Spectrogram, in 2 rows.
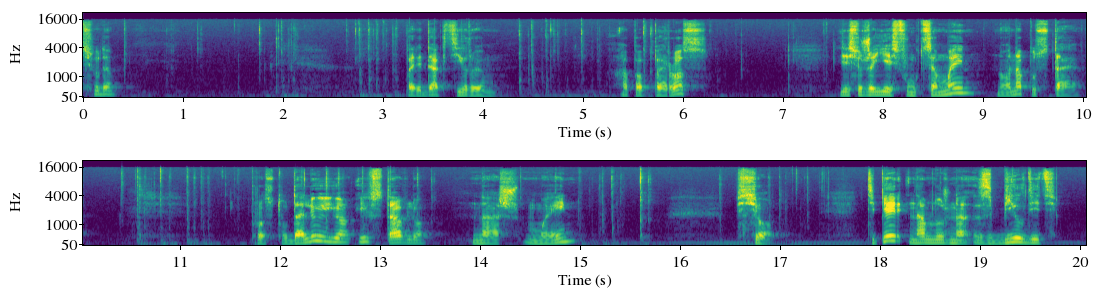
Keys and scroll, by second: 1.9 super+c, 2.4-5.5 typing, 6.3-6.8 Page_Down, 6.8 Down, 7.4 Up, 7.5 Up, 9.3 Up, 9.6 Down, 10.5-12.2 typing, 11.5 Up, 12.4 Return, 12.8 super+v, 13.3 Return, 14.2 Escape, 14.7-15.8 typing, 16.6 ctrl+l.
